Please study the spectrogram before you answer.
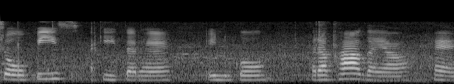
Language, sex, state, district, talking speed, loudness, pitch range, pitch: Hindi, female, Haryana, Rohtak, 90 wpm, -22 LUFS, 205-245 Hz, 210 Hz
